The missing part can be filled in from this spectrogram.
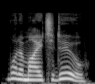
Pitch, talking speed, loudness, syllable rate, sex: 220 Hz, 315 wpm, -14 LUFS, 6.0 syllables/s, female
